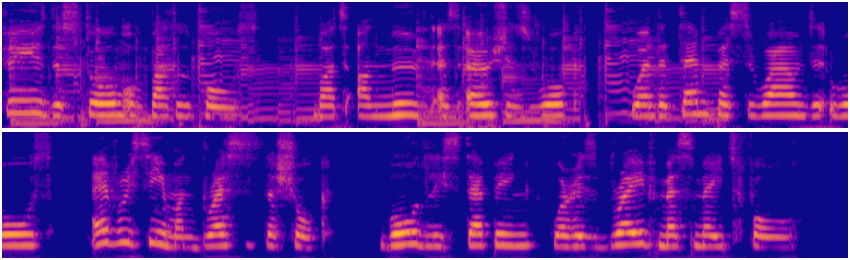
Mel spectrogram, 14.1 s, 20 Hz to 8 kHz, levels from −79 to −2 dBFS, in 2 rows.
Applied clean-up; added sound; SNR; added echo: none; Electric guitar; 15 dB; none.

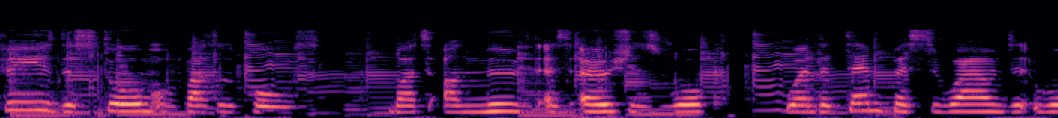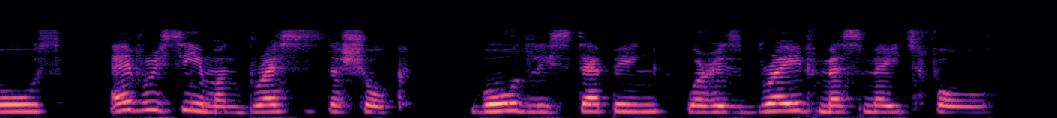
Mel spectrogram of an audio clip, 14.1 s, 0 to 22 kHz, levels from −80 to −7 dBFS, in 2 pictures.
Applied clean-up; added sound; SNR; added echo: classical method Wiener filter.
